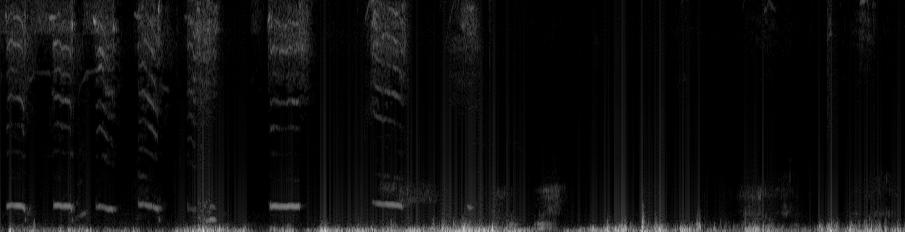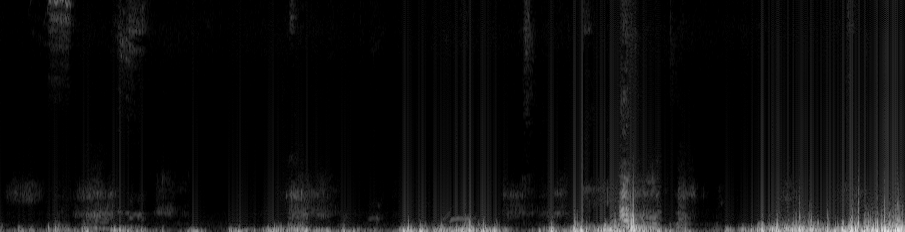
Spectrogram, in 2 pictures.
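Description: Puppies scamper and tussle on grass.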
